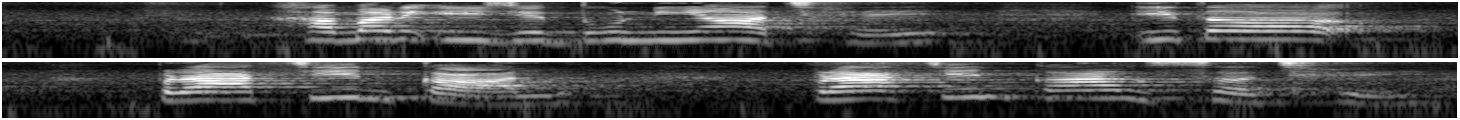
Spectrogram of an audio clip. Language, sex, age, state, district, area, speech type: Maithili, female, 18-30, Bihar, Saharsa, rural, spontaneous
